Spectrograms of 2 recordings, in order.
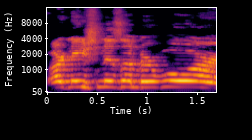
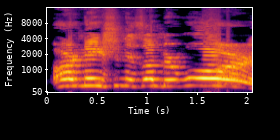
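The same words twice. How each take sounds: First: High, loud mock rant; imitating a yell. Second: Loud, high mock yell of a street ranter; imitating a screaming man. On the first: Retelling what the man first yelled, as a mock yell. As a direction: shout it like the man on the corner. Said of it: "he was yelling and screaming". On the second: Narrator imitating a ranting man screaming at passing cars. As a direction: bellow it like a crazed man at traffic. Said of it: "screaming, like".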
